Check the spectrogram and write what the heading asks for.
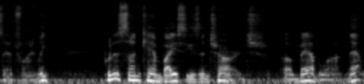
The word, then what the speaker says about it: Cambyses: Well, likely he continued in Babylon, and Cyrus put his son Cambyses, I've learned how to pronounce that finally, put his son Cambyses in charge of Babylon.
